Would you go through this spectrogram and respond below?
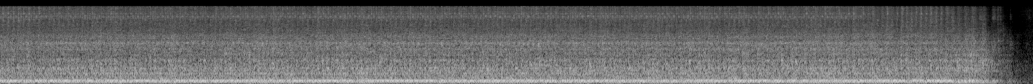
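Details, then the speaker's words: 1971 Yamaha CS200 twin-cylinder two-stroke, sat over 17 years, compression 125 psi: uneven lopsided idle, only one cylinder firing; misfire on one cylinder, owner suspects carbon-clogged exhaust pipe on that side, possibly broken part with missing spring. "It's running pretty good on this cylinder. On this cylinder, we still have to figure out what the problem is. I think it's the pipe."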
